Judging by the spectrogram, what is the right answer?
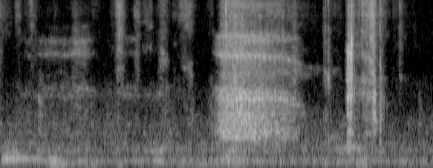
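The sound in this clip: Affirmation cards being shuffled make a short, papery rustling burst in the middle, followed by a couple of brief soft clicks, with faint low talk at the start.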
